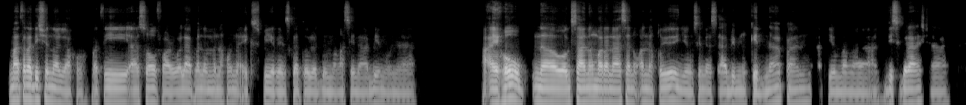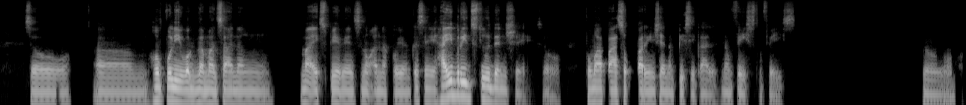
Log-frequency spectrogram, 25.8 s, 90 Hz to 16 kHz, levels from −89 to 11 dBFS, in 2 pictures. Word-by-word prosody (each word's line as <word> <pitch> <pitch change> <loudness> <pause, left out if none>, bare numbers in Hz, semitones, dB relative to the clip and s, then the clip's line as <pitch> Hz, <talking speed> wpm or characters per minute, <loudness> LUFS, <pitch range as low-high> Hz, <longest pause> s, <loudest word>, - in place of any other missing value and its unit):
matradisyonal 115 -2 +3
ako. 85 +1 -13
Pati, 100 +1 -1
ah, 95 - -1
so 105 +1 +1
far 90 -2 -2
wala 95 0 0
pa 100 - -7
naman 95 0 -3
akong 95 +1 -6
na-experience 90 0 -5
katulad 90 -1 -2
nung 90 -1 -6
mga 85 0 -8
sinabi 90 +2 -6
mo 85 - -9
na 85 0 -10 1.0
I 100 0 +6
hope 115 +1 +7
na 100 -2 +7
huwag 100 0 +5
sanang 105 0 +4
maranasan 100 0 +3
nung 100 - -4
anak 100 -2 -4
ko - - -1
yun, 105 -4 +1
yung - - -9
sinasabi 95 -1 -4
mong 90 -1 -7
kidnapan 100 +2 -4
at - - -16
yung 90 0 -4
mga 90 0 -6
disgrasya. 100 -2 -2 0.6
So, 85 -1 -3 0.4
um, 85 0 -6
hopefully 110 -1 +5
huwag 95 -1 +4
naman 95 -1 +2
sanang 90 -1 -3 0.4
ma-experience 90 0 -1
nung 90 - -4
anak 90 -1 -5
ko 85 - -2
yun. 85 - -6
Kasi 100 -1 -4
hybrid 140 +2 +6
student 110 -4 +1
siya, - - -11
eh. - - -39
So, - - -14 0.4
pumapasok 100 -2 0
pa 95 - +4
rin 90 0 -2
siya 90 0 -3
ng 85 - -10
pisikal, - - -8
ng 85 -2 -10
face 80 -1 -7
to - - -19
face. - - -14 1.7
So 75 -1 -10
95 Hz, 145 wpm, -23 LUFS, 90-100 Hz, 1.7 s, hope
